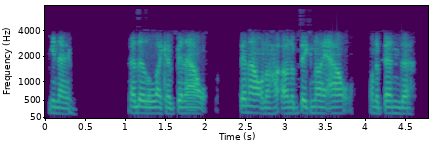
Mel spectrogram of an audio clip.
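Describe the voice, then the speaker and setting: Hoarse English woman on a tinny line. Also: low voice, little pitch movement, brisk, crowd noise. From England. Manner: hesitant, many ums and restarts. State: hoarse from illness. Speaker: guest actor. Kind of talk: casual interview chat. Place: garden shed at home. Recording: tinny phone-like remote line.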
